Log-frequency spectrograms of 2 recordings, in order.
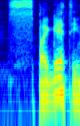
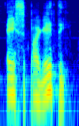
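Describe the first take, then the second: First: The word starts directly with the 's' sound. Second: The word starts with an added 'e' sound. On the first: The speaker calls it right. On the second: The speaker calls it wrong.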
